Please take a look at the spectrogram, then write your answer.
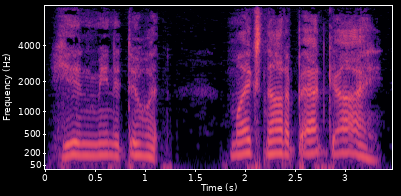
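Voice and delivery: high, slow, feeble voice; Vic. A narrator's reading. Injured man defends his attacker, weakly. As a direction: plead weakly, dragging it out. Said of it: "but he still spoke".

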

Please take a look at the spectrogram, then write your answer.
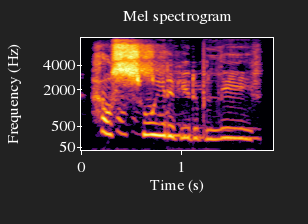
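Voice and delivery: very high, sweet goddess voice; loving, nurturing. Acted. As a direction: coo at him like a mother. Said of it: "in a loving, nurturing tone".

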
